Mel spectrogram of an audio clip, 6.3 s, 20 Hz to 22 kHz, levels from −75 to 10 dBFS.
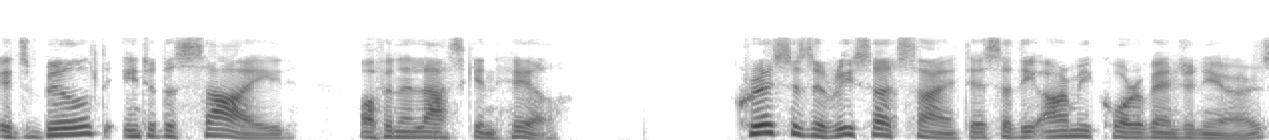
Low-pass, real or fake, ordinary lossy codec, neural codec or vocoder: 7.2 kHz; real; AAC, 48 kbps; none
